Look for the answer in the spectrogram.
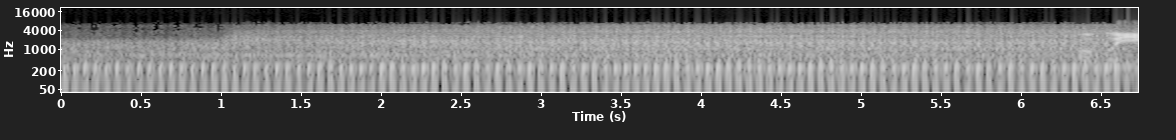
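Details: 2008 Yamaha TTR230 idling after about 5 minutes' warm-up: steady light ticking rattle over the single-cylinder beat, only when warm, seemingly from one side; valves in spec, cam chain tensioner checked fine, cause unknown.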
